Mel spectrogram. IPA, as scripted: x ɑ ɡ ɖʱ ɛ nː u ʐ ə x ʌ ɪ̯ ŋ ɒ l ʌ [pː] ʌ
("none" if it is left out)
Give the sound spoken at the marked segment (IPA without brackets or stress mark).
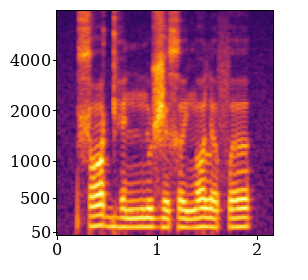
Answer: f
